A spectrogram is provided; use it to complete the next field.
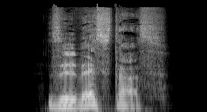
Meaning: genitive of Silvester
- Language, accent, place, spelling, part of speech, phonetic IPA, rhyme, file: German, Germany, Berlin, Silvesters, noun, [zɪlˈvɛstɐs], -ɛstɐs, De-Silvesters.ogg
